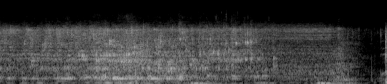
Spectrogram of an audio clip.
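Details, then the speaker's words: Mansfield elongated toilet from 2001 being replaced: loud rushing, gurgling gravity flush for about three seconds tapering off as the bowl empties; normal flush. "the current toilet that we have this is what it sounds like when it's filling up and this is what it sounds like when it flushes"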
